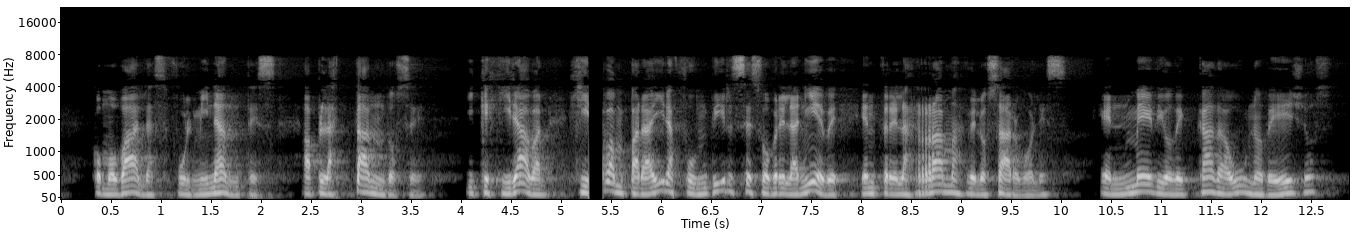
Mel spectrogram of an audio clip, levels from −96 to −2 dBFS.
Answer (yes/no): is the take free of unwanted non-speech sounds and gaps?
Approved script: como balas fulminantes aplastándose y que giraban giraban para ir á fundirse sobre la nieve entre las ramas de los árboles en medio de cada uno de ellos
no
